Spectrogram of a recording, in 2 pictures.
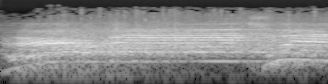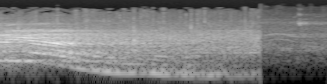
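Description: Loud horn-like droning made of several held tones. One pitch slides up about three seconds in, then falls away low, and the whole sound cuts off suddenly just before the end.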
